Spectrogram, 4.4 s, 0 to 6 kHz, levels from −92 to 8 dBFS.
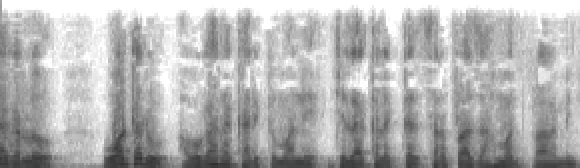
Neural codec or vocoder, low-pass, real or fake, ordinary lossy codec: none; 5.4 kHz; real; Opus, 64 kbps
